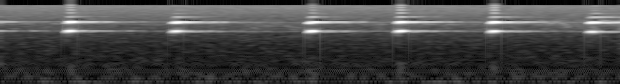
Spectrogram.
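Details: Eurasian hobby adults visiting the nest in Slītere National Park, Latvia, on a June morning: a series of sharp, clear, high whistled notes repeated about every half second, with steady background hiss.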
